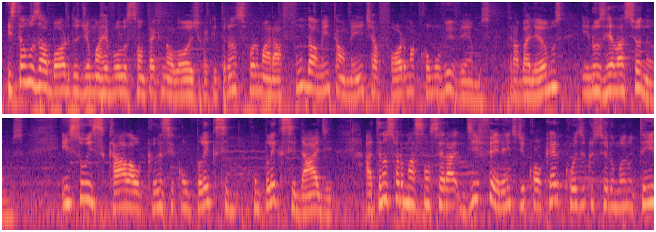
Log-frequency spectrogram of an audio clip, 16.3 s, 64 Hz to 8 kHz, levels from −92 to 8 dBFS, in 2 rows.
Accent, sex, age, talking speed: Brazilian, male, 20-39, 130 wpm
